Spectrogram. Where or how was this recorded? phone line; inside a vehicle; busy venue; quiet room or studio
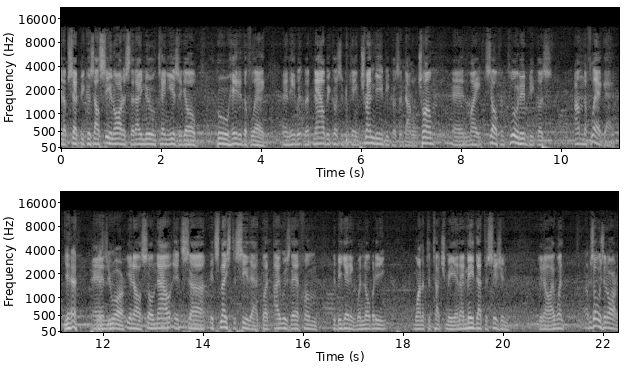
busy venue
